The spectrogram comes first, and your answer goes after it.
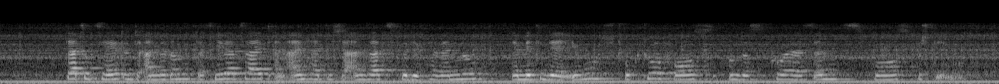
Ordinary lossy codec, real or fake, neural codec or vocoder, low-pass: none; real; none; 7.2 kHz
